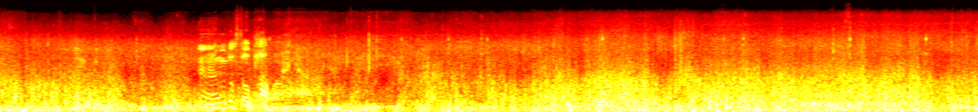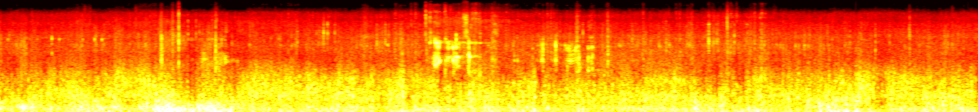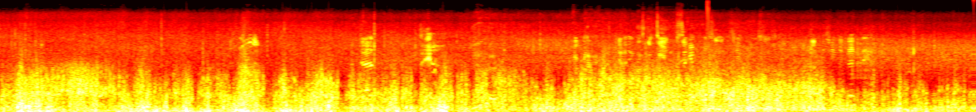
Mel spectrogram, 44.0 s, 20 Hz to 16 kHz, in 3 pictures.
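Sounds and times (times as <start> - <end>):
wind noise on microphone: 0.0 - 43.9.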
